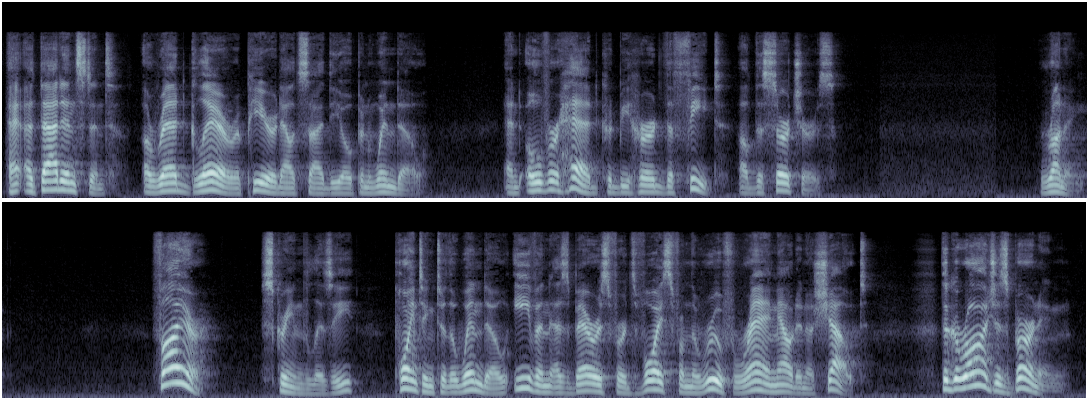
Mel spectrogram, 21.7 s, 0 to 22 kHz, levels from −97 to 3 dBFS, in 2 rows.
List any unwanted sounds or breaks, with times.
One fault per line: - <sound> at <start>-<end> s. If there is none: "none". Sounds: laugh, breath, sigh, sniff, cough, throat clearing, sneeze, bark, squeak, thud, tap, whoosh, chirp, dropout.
none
